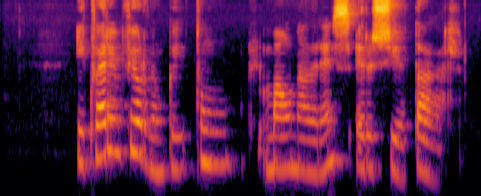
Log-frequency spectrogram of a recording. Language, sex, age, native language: Icelandic, female, 50-59, Icelandic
